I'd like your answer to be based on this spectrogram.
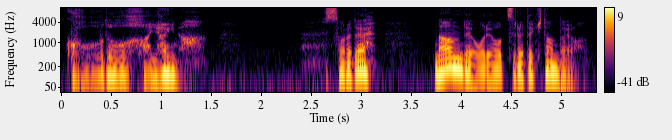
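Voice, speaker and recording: Brusque young would-be knight, lively intonation. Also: male voice, lowish voice, measured pace, husky. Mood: wary, blunt. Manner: blunt, casual, brooding. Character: brusque, self-doubting young male runaway, would-be knight. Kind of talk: Japanese fantasy audio drama acting. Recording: voice over background music.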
